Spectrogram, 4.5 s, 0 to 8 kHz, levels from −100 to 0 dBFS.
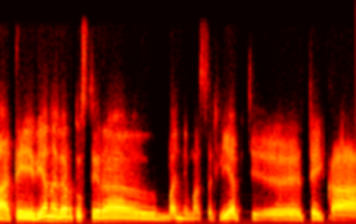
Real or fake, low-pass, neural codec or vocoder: real; 7.2 kHz; none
